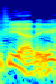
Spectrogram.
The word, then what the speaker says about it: Fieri: no guy fieri got his Hollywood star guy Fiat e I love that you say it correctly you're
